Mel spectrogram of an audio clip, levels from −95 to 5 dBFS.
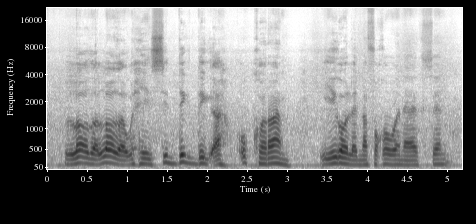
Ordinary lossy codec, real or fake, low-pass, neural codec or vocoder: none; fake; none; vocoder, 44.1 kHz, 128 mel bands, Pupu-Vocoder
